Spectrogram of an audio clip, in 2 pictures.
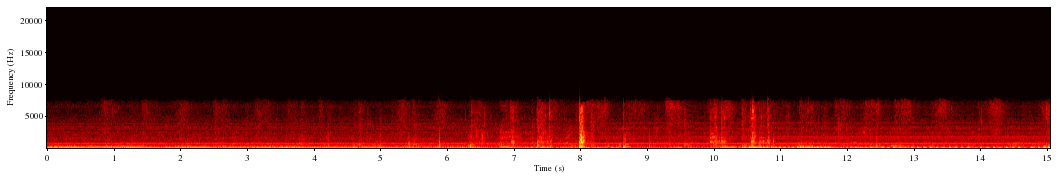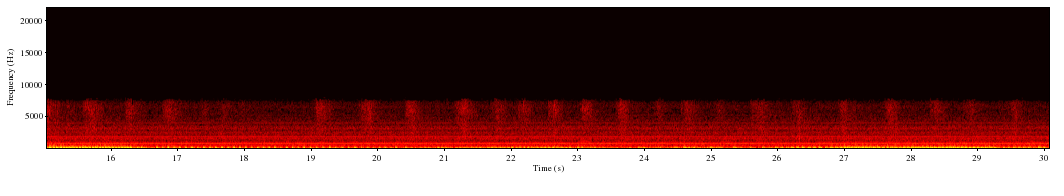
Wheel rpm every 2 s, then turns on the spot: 0, 0, 0, 0, 0, 0, 0, 0, 0, 0, 0, 0, 0, 0, 0.
none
